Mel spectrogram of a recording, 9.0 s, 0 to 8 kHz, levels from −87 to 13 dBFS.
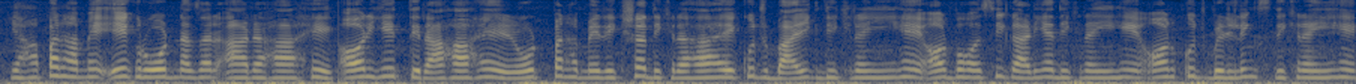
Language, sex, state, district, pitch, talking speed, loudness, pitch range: Hindi, female, Jharkhand, Jamtara, 250 Hz, 250 wpm, -26 LUFS, 240-265 Hz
